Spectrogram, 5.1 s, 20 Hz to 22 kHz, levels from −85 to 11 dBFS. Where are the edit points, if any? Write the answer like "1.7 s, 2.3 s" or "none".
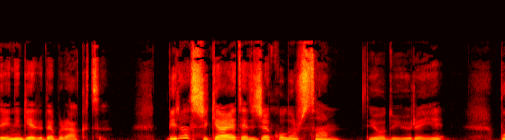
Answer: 1.5 s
